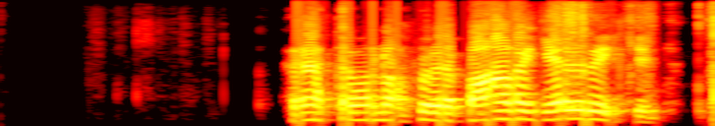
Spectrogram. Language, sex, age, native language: Icelandic, male, 70-79, Icelandic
